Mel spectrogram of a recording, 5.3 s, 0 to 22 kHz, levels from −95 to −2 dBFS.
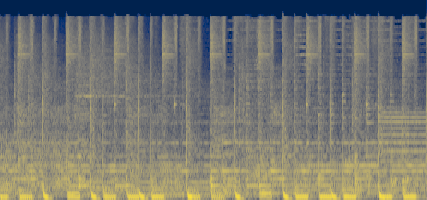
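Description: From 0.60 to 4.38 s, a brief click repeats every 1.26 s. That steady spacing, unlike random dropouts, likely marks clock drift buffer slips.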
